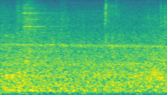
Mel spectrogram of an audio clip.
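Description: Steady rumble and hiss of a large indoor airport terminal hall, with a faint high steady tone running through it.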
